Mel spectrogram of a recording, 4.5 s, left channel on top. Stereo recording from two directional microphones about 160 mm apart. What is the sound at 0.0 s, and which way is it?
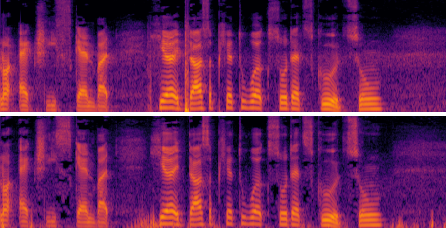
Speech, 20° right (ahead or behind).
